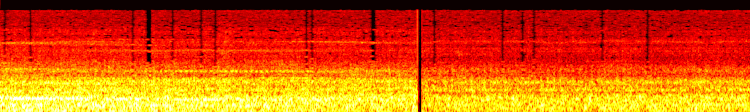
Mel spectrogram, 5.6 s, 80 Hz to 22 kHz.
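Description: Suzuki DR650 single-cylinder four-stroke engine running steadily while riding a dirt road, mixed with a steady rush of wind and road noise. The sound drops out for an instant about three seconds in and runs a little quieter afterwards.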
